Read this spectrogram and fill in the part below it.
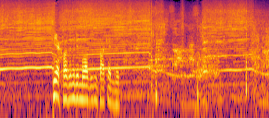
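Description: A racing car engine screams at high revs, shifting gears with sharp drops in pitch.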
